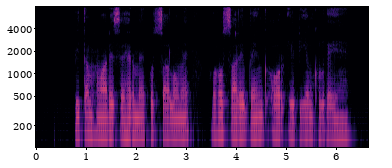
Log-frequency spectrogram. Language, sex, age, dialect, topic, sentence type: Hindi, male, 31-35, Marwari Dhudhari, banking, statement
